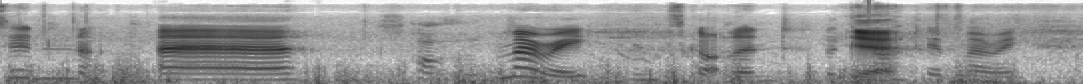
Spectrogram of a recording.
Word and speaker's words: Moray: And apparently it's pronounced yeah. Murray. Murray. I used to call the Moray Council, but it's Murray.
